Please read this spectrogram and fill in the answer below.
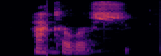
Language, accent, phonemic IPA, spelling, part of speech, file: English, Southern England, /ˈæk.ə.ɹəs/, acarus, noun, LL-Q1860 (eng)-acarus.wav
- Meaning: Any member of the subclass Acari (aka Acarina): thus, a mite or a tick; specifically, any mite of the genus Acarus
